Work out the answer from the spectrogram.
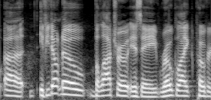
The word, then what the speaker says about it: Balatro: references to already is the game of batro or balatro balatro yeah that's how I pronounce it it's balatro okay yeah I'm going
